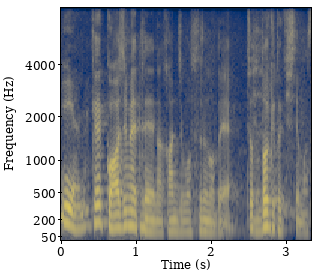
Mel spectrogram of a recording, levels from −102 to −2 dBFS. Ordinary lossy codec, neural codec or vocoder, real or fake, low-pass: none; codec, 16 kHz, 4 kbps, X-Codec, HuBERT features, trained on balanced general audio; fake; none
